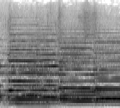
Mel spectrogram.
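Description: Church organ playing sustained chords, changing chord a couple of times, as accompaniment to a congregational hymn.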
